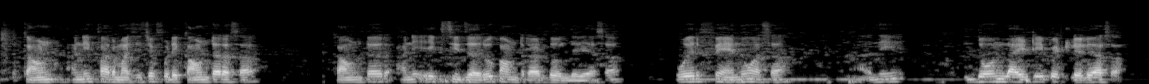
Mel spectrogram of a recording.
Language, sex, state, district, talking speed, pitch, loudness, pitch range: Konkani, male, Goa, North and South Goa, 110 wpm, 115 Hz, -17 LUFS, 110-125 Hz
